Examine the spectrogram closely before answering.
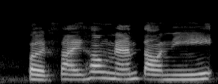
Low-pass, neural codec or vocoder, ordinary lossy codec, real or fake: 7.2 kHz; codec, 16 kHz in and 24 kHz out, 2.2 kbps, FireRedTTS-2 codec; none; fake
